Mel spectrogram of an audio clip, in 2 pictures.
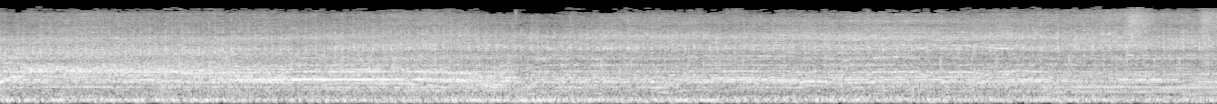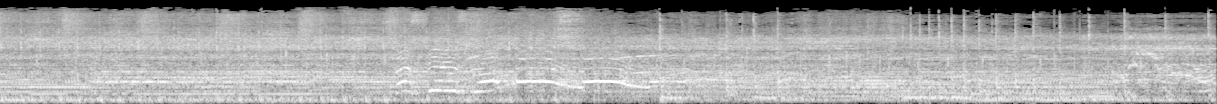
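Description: Heavy metal band playing live at full volume, recorded from inside the crowd.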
